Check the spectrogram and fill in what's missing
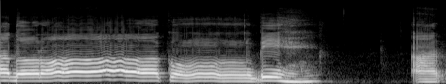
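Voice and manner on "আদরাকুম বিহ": Quran recitation. Shown as a demonstration. Teacher demonstrating tajweed to students, slow chanted recitation. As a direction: intone আদরাকুম like tilawat, long held vowels. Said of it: "খেয়াল করেন".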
